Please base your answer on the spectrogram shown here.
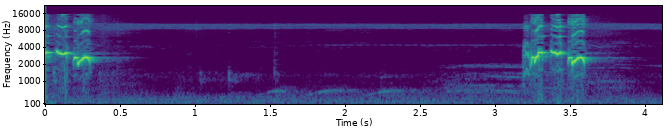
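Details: Sooty-headed bulbul singing vigorously as a lure to provoke reluctant bulbuls: a short cheerful phrase of three or four bright whistles, a pause of nearly three seconds, then the same phrase again.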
